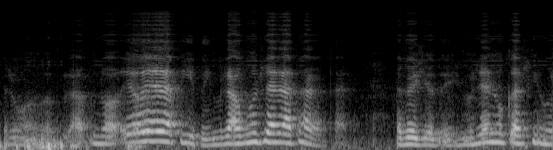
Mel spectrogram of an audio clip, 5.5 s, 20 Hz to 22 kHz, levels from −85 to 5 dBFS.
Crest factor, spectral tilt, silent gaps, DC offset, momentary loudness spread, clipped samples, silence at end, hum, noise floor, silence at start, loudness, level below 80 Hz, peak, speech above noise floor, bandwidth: 16 dB; -7.5 dB/octave; none; under 0.1%; 9 LU; under 0.1%; 0 s; none; -50 dBFS; 0 s; -26 LUFS; -44 dBFS; -10 dBFS; 25 dB; 16 kHz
